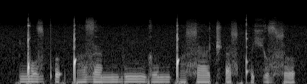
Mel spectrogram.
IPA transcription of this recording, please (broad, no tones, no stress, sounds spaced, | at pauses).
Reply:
ŋ͡ǃ o z pʼ ə ʔ ɡ͡ǃ a z æ n m b e ɲ ŋ ɡ ø n ɡ͡ǃ a ɬ æ t͡ʃʼ æ ɬ qʼ ə ç o z ɬ ə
